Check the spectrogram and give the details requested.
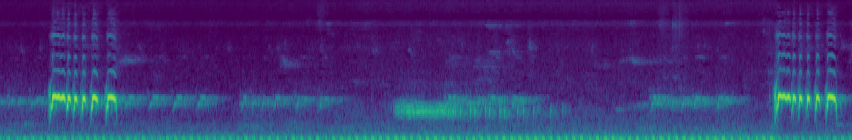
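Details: Local wild zebra dove, used to entice other doves to call: short bursts of rapid staccato cooing open and close a stretch of quieter sustained tones, all over a steady low hum.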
